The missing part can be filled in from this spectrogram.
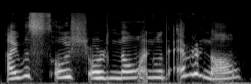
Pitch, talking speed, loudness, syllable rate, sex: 315 Hz, 215 wpm, -17 LUFS, 5.2 syllables/s, female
